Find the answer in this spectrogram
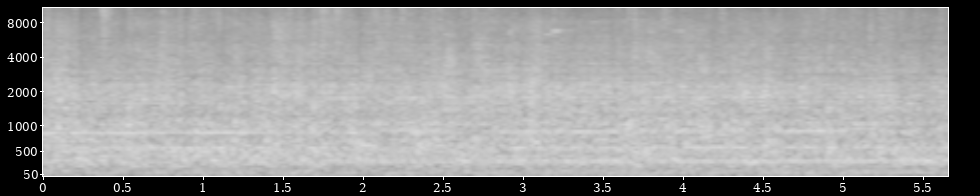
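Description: Ohmi Railway 800 series electric train running between stations, heard from inside the car: a steady rumble of wheels and running gear on the track, with faint steady tones on top.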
